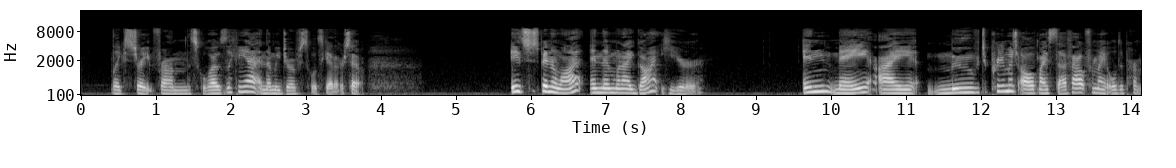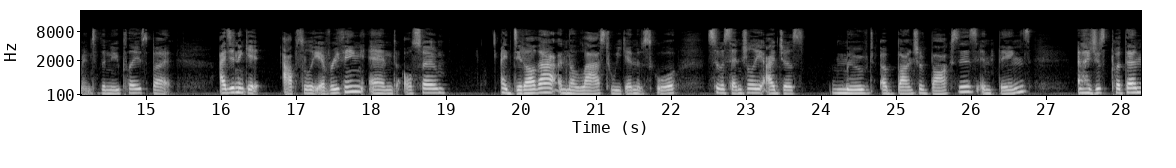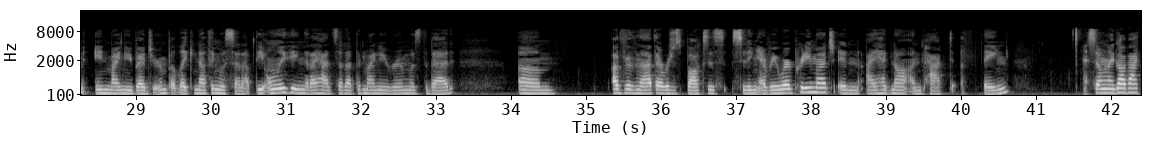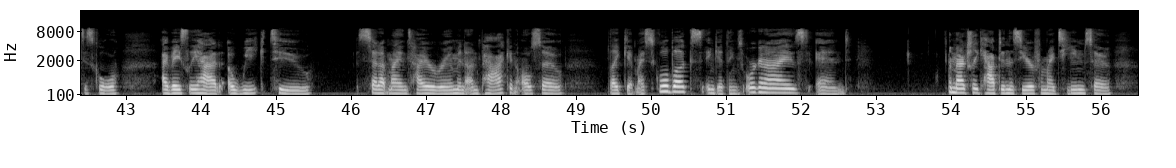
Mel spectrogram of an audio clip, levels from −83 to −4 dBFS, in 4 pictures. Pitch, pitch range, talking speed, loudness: 170 Hz, 155-190 Hz, 175 wpm, -23 LUFS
